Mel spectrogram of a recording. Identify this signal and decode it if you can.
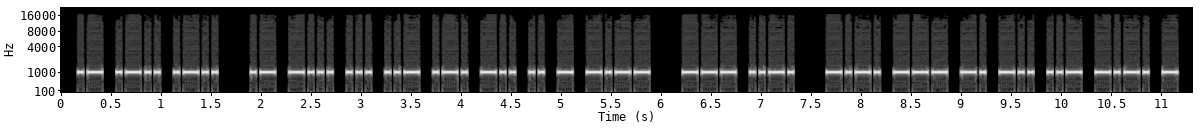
Morse code, heard as a keyed tone, about 25 wpm, 1000 Hz. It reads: ALL ABSURDITY OF CONDUCT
